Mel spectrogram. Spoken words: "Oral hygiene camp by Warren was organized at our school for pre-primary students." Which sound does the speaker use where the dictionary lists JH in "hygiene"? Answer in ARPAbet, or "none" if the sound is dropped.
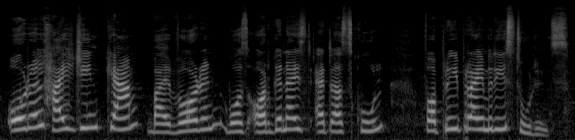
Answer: JH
